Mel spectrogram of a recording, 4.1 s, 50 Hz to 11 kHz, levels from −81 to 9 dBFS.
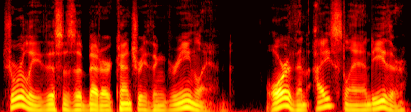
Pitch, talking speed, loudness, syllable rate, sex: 110 Hz, 175 wpm, -18 LUFS, 5.5 syllables/s, male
